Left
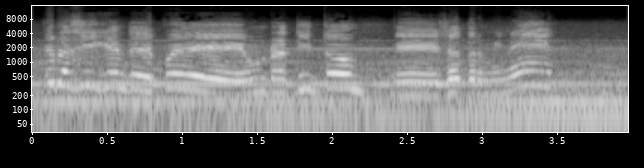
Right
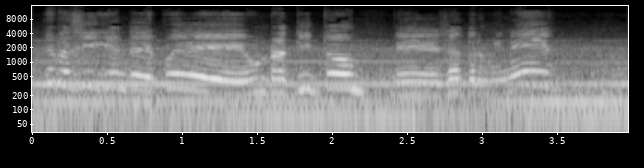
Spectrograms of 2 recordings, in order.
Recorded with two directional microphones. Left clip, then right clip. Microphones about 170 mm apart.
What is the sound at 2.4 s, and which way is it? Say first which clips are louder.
Music: left 6 dB; 5° left (ahead or behind).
